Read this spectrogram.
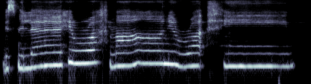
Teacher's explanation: اس میں یہ لام الجلالہ ہے، اس سے پہلے کسرہ کی علامت ہے، اس لیے اس کو ہم تھن پروناؤنس کریں گے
